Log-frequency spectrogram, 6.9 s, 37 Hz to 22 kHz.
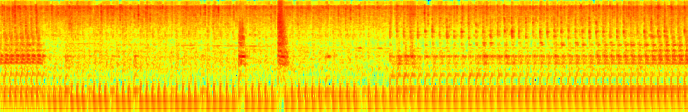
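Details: Royal Enfield Bullet 350 BS4, warmed up by a short ride, carburetor set for backfire: loud thumping single at a steady beat, then two sharp cracks from the exhaust off throttle; lean-mixture backfire on deceleration, said to harm the carburetor.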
